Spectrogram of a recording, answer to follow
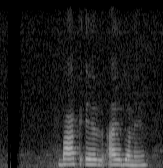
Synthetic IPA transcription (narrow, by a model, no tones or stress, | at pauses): bakeɾa̰jod͡ʑone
